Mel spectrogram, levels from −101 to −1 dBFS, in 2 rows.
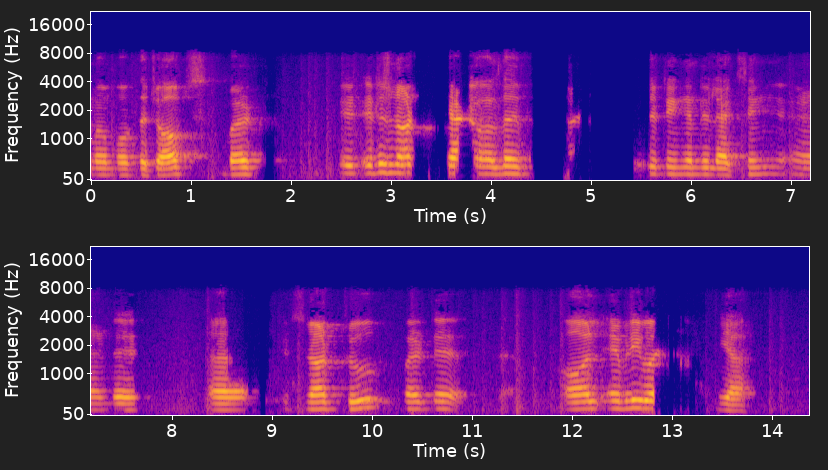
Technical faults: background gated by the echo canceller; speech suppressed in double talk; other side's voice leaking through

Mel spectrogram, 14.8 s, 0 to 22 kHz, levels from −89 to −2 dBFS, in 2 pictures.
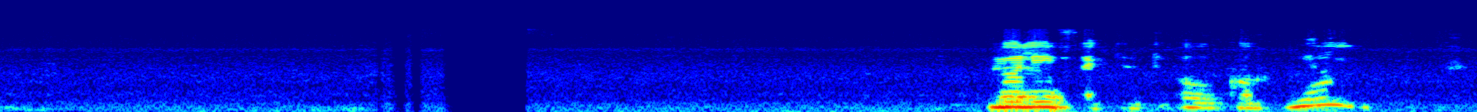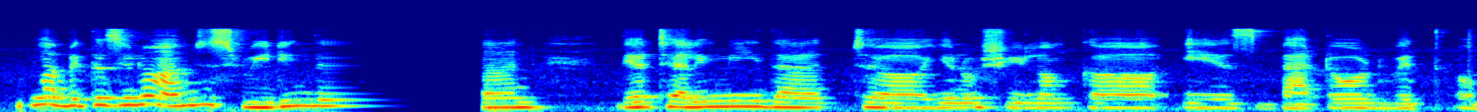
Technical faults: short concealed packet loss; burst of packet loss; long network dropout

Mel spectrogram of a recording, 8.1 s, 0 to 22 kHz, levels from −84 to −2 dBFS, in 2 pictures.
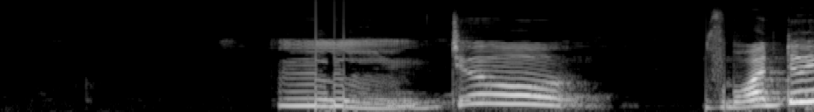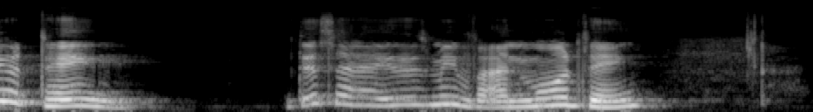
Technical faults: chunks out of order

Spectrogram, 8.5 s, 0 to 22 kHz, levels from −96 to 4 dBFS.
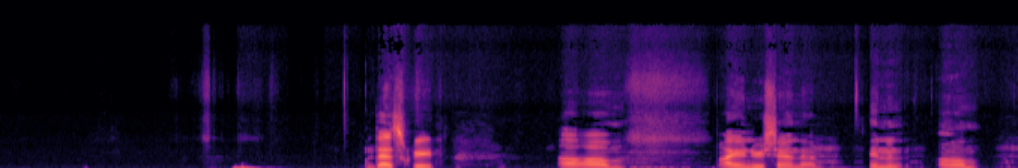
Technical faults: repeated buffer

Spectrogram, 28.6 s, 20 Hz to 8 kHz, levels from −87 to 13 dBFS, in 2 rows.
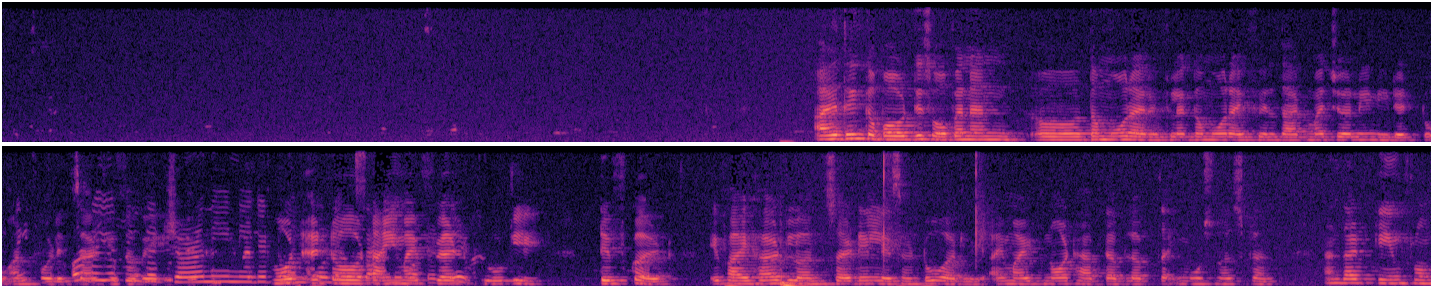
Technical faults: speech suppressed in double talk; echo leak

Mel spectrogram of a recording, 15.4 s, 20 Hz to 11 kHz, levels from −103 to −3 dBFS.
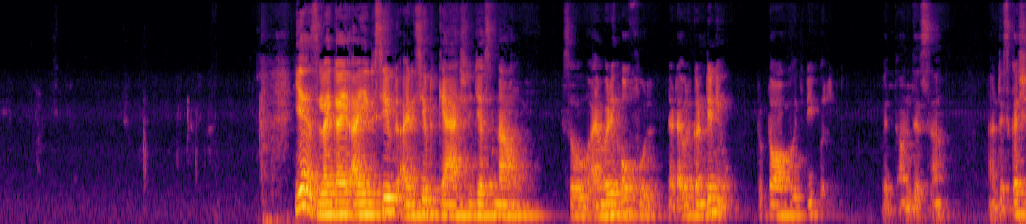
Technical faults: none

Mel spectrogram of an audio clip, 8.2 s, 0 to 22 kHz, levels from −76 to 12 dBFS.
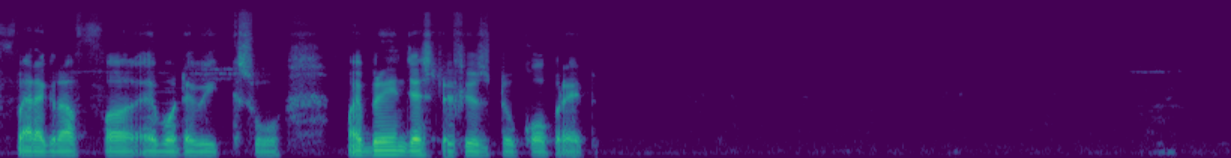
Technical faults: repeated packet loss (robotic sound); short concealed packet loss

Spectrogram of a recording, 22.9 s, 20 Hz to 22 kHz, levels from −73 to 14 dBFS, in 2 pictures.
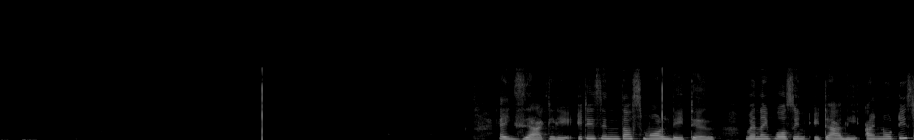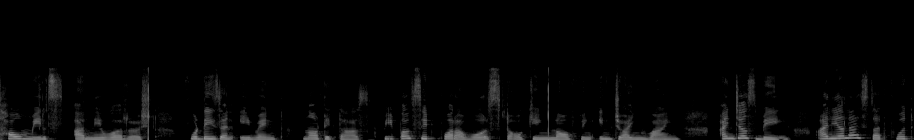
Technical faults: file header played as audio

